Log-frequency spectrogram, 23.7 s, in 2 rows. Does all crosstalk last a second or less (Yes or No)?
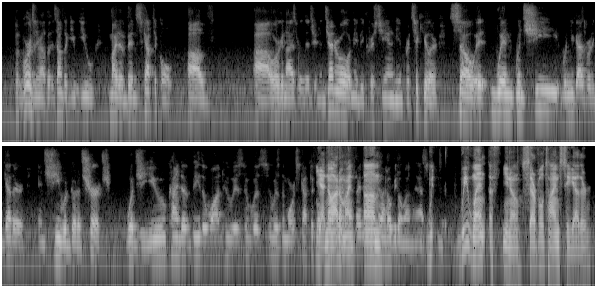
No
